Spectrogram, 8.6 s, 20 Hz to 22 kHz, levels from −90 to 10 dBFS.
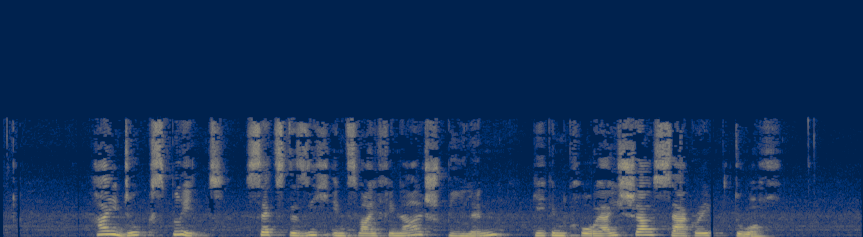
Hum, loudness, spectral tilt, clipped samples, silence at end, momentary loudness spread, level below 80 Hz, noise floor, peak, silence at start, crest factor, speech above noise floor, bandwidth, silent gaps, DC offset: none; -24 LUFS; -4 dB/octave; under 0.1%; 0.9 s; 10 LU; -66 dBFS; -58 dBFS; -8 dBFS; 0.95 s; 16 dB; 34 dB; 11.5 kHz; none; under 0.1%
